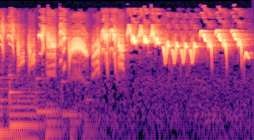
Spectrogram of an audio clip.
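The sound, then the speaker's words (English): A house wren sings from deep inside a thicket, a rapid, bubbling cascade of high chattering notes, then a run of quick repeated trills, with faint low tones underneath at the very start. “A house wren sings from deep inside a thicket.”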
